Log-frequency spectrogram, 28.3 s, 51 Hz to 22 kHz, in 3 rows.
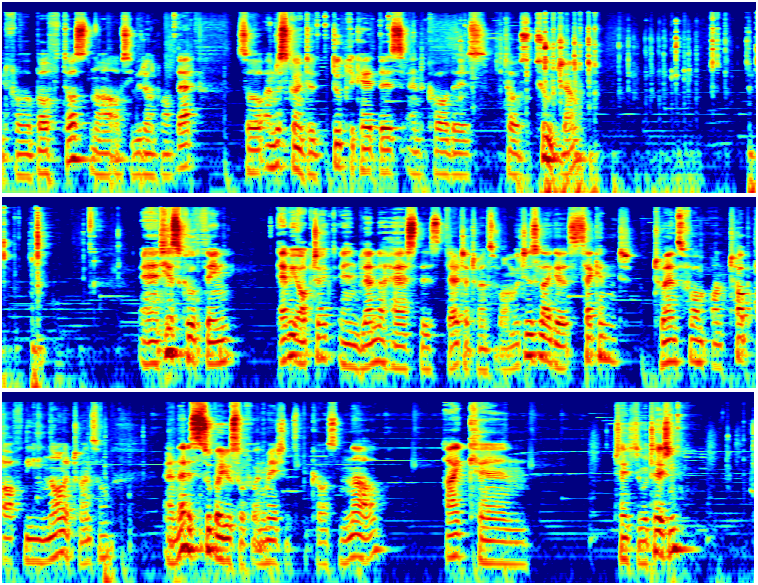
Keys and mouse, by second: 6.9 BackSpace, 8.1 Left, 11.4-11.8 middle drag, 11.8-20.5 drag, 20.5-22.0 shift+middle drag.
